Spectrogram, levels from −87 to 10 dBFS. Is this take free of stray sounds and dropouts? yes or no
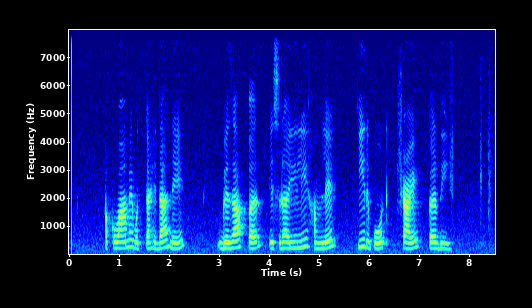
yes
